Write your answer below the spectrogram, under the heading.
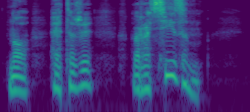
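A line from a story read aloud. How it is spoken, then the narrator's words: Nearly stammering. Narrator (Russian): Бедный парень чуть заикаться не начал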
